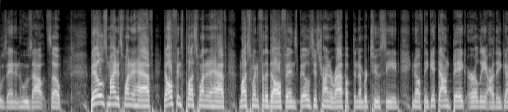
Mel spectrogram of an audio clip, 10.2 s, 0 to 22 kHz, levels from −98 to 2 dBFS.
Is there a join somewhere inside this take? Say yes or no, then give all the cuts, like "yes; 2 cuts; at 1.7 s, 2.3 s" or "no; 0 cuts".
no; 0 cuts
